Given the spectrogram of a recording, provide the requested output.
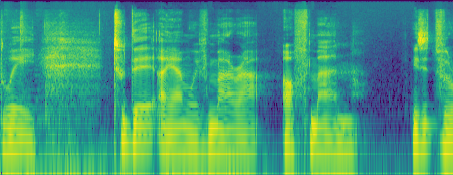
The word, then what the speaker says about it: Hoffman: Today I am with Mara of Man. Is it the right pronunciation?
